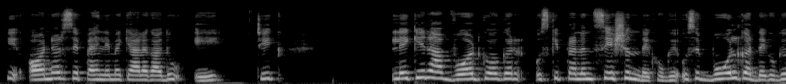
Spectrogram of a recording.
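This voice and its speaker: Brief: Indian woman teacher, a bit high-pitched, explaining grammar, mixes Hindi with English, says examples slowly. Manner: mixes Hindi and English, checks in with "ठीक है", slows down to read examples aloud. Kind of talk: explaining grammar in a classroom-style lesson.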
